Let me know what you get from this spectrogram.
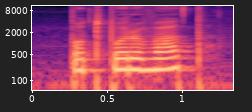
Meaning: to support
- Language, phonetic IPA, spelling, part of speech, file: Czech, [ˈpotporovat], podporovat, verb, Cs-podporovat.ogg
